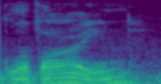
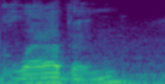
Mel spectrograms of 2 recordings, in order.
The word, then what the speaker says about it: Glavine: And Tom Glavine or I guess it's Tom Glavin. One of my subscribers corrected me. So Tom Glavin, I always want to say it phonetically, Gline, but it's Glavin apparently.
